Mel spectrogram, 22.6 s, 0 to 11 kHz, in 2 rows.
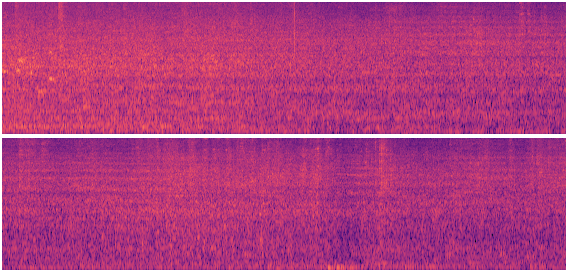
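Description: Container wagons of a long intermodal freight train rolling past, a steady rumble of wheels on rail with clickety-clack over the rail joints, slowly easing in loudness. One sharp louder clank about 18 seconds in.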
